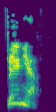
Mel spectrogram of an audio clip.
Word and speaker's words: lagniappe: We talked about the term lanyap. – Yes. Tell us what that is. Like, spell that for me. – Don't worry about it. It's spelled LAGNIAPPE. Lanyap.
